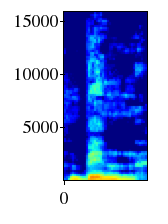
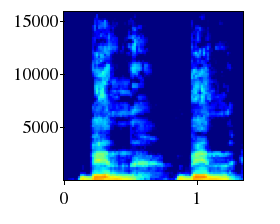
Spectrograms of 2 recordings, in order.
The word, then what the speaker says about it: been: En el pasado participo, es ben se pronuncia con la i corta, ben y equivale a las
